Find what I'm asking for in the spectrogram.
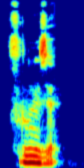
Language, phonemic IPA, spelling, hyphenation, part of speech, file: Romanian, /ˈfrun.zə/, Frunză, Frun‧ză, proper noun, LL-Q7913 (ron)-Frunză.wav
- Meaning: 1. a town in Ocnița Raion, Moldova 2. a surname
